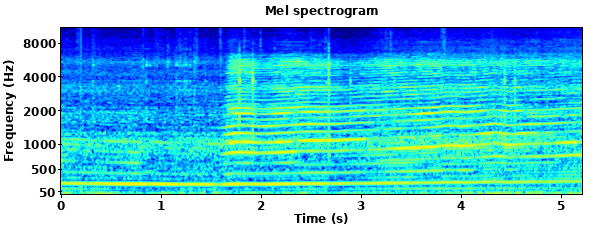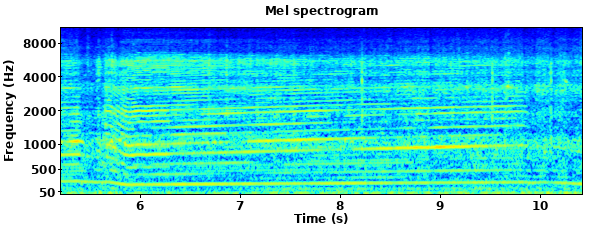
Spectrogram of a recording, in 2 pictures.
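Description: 1997 Acura Integra GS-R's 1.8-litre VTEC four-cylinder engine, with a cold air intake and full exhaust, running hard at high revs from inside the cabin. The pitch climbs slowly, drops sharply at an upshift about six seconds in, then climbs again.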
